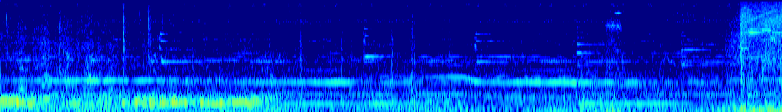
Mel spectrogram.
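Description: Pigeons coo softly from a pigeon coop in Assassin's Creed II, with low murmuring bursts up front and then quieter cooing over a steady ambient hum.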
